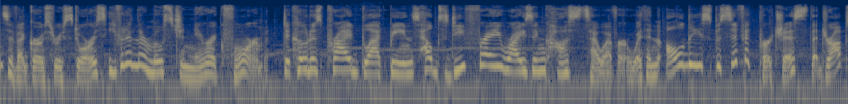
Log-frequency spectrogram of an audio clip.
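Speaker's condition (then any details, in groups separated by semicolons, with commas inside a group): No condition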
